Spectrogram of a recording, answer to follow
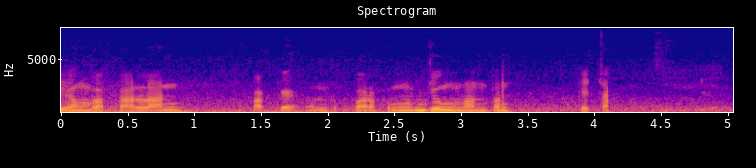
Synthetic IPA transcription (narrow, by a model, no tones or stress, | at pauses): jaŋbakalan | pakɛʔunt̪ʊk̚paɾapəŋuɲd͡ʒʊŋnɔnt̪ɔn | kət͡ʃak̚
